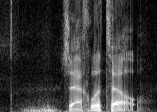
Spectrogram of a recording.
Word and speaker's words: Zack Littell: Zack Littell, really. That's how you pronounce it.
